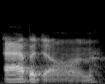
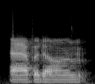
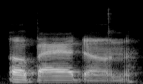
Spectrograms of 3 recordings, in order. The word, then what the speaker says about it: Abaddon: next week right here it says it's pronounced Abaddon Abaddon but then it also says so some say a bad doesn't even matter yes so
